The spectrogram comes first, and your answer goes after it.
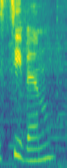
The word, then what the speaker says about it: Stephen: Estamos hablando de Peter, el libro de Stephen King, que en realidad se pronuncia Steven.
